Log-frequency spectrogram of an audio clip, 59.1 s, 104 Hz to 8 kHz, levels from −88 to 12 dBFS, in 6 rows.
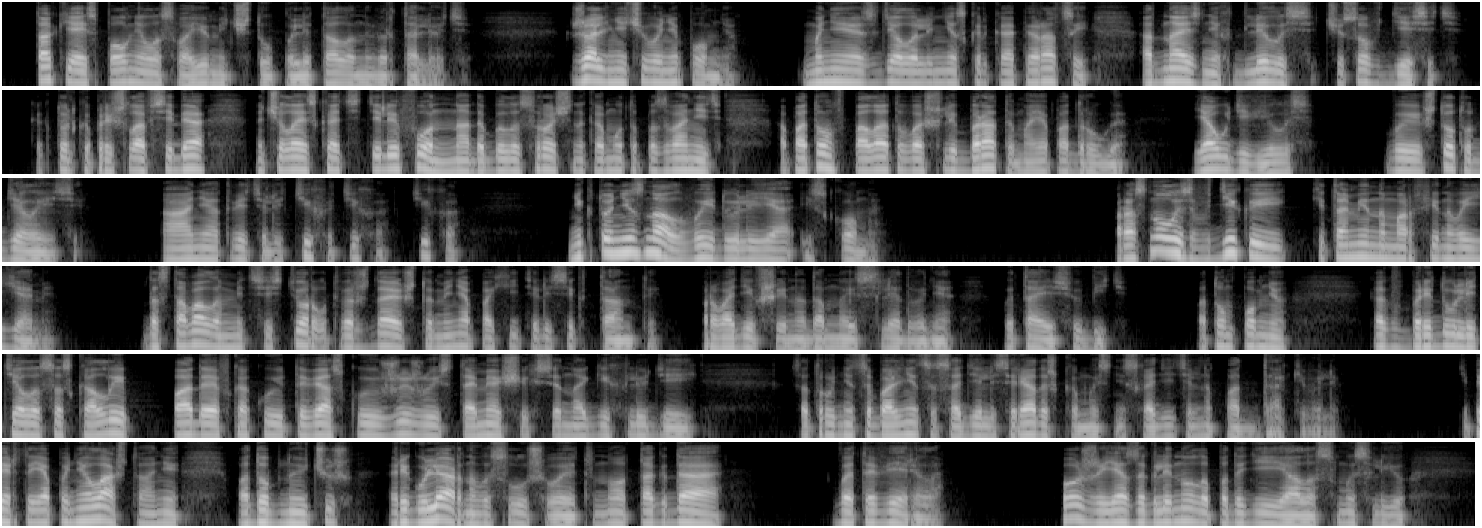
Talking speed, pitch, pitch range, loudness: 130 wpm, 110 Hz, 95-120 Hz, -20 LUFS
